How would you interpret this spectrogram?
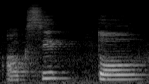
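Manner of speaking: soft ok-si... to... na, with gaps; syllable by syllable. Shown as a demonstration. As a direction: break up "Oxítona" as if writing it. Sounding out while writing.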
